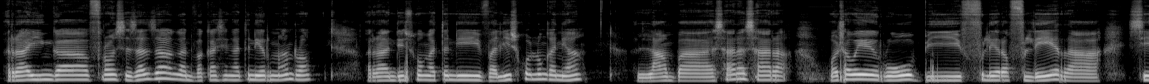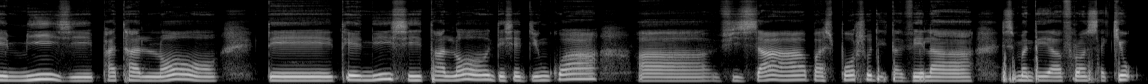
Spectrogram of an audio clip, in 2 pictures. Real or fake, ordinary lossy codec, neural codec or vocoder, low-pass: real; none; none; none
